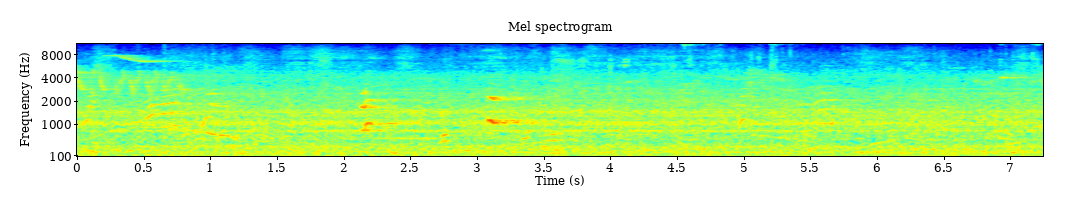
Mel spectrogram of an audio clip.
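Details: Beagle during the free walk of an obedience contest, giving a couple of short, sharp barks or yips about a second apart, set against continuous human speech and a steady background hum.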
